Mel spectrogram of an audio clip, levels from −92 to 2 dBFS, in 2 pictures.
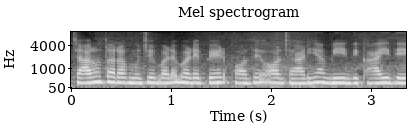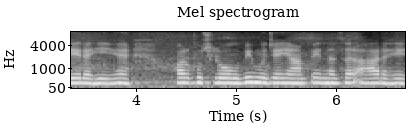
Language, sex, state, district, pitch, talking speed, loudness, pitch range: Hindi, female, Chandigarh, Chandigarh, 220 Hz, 215 wpm, -14 LUFS, 215-230 Hz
